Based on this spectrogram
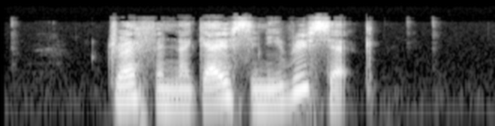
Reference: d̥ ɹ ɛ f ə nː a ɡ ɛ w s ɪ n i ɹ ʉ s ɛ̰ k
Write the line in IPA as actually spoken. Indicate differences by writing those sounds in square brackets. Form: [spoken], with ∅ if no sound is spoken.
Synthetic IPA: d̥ ɹ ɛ f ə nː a ɡ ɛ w s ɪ n i ɹ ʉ s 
